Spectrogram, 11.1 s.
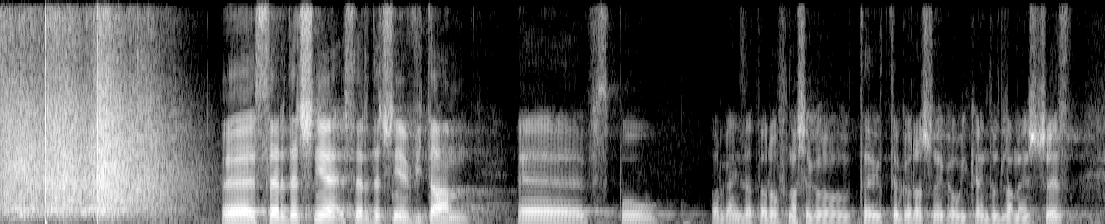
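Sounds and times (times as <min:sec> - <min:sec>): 
clapping: 0:00.0 - 0:02.0
speech: 0:02.2 - 0:10.8.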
